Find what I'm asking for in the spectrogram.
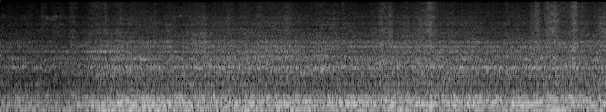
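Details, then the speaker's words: Trains passing at Abbeville with a heavy, continuous rolling roar that growls instead of hums. Attributed to rail grinding leaving little grooves in the rails. "If you hear how noisy the wheels are, that's cuz they grind these rails down. That leaves little grooves in. That's why the rails ain't huming. They're growling."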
